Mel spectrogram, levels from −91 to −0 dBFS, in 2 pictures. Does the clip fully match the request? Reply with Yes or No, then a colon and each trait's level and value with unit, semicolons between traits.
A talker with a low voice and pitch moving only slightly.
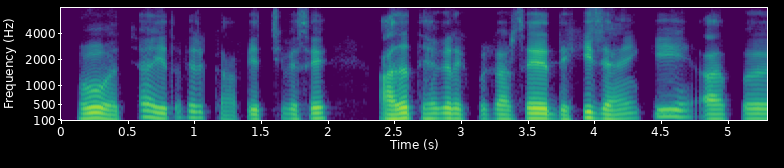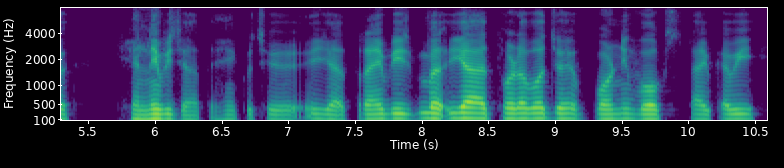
Yes: low, 125 Hz; narrow, 1.9 semitones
